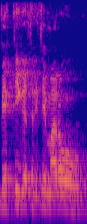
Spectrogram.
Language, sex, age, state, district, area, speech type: Gujarati, male, 45-60, Gujarat, Amreli, rural, spontaneous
